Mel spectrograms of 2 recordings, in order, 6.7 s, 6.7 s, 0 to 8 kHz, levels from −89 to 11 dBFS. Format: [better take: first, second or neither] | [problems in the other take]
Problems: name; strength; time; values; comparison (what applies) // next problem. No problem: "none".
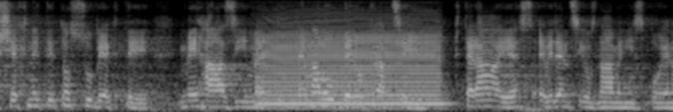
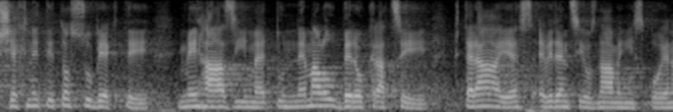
second | background sound (Wind instrument, woodwind instrument); 1 dB above the speech // room echo; dies away in 0.2 s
